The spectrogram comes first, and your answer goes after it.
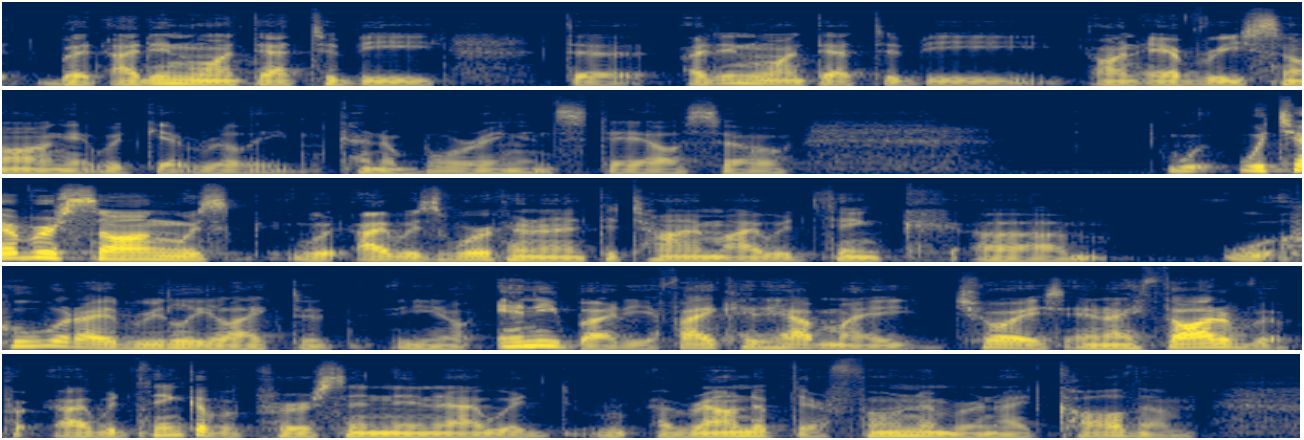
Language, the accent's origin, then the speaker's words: English; Sacramento, California, United States; I'm from Sacramento, and that's kind of how that all started.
